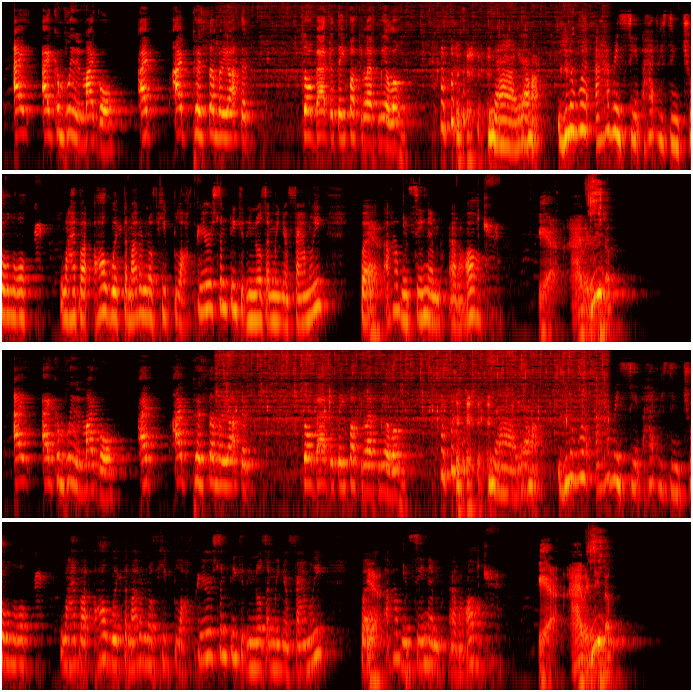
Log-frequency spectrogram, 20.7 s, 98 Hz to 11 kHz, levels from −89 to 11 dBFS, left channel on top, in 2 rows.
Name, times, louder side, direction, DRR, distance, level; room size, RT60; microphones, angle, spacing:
voice 1, 0.2-1.7 2.0-2.3 2.5-3.7 4.5-6.1 6.6-6.8 10.8-10.9 17.6-17.7 19.1-19.4, left 4 dB, 30° left, 9 dB, 0.5 m, -31 dB
sound 1, 3.2-9.1, right 8 dB, 85° right, 0.5 m, -49 dB
voice 2, 6.7-7.3 15.8-16.0 18.4-19.4, right 3 dB, 30° right, 10 dB, 0.4 m, -38 dB
voice 3, 7.3-8.1 8.3-10.7 11.2-15.4 15.7-17.5, left 6 dB, 80° left, 6 dB, 0.3 m, -35 dB
9.3 x 5.7 x 2.8 m, 0.77 s
head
